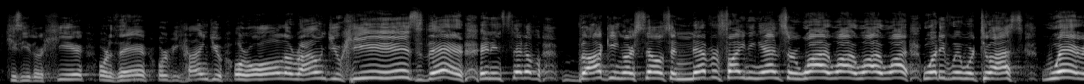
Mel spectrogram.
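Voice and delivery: loud, high-pitched pulpit preaching; preaching at full force. Acted. Pastor urging the congregation, preaching loud. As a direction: drive it home to the congregation.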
